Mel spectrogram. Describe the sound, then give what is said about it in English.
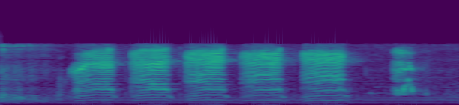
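A duck quacks five times in a loud, steady rhythm, each call a drawn-out nasal honk, followed by a shorter, softer quack at the end. “You never seen a duck before? Look out, duck!”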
